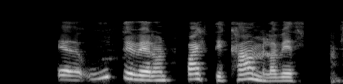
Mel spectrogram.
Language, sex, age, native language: Icelandic, female, 40-49, Icelandic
